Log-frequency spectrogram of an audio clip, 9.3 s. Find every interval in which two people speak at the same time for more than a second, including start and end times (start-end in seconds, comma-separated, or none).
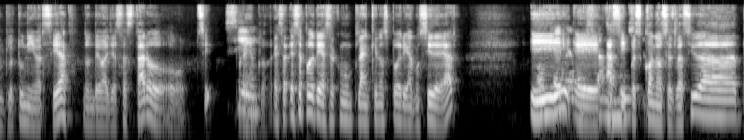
6.7-8.1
